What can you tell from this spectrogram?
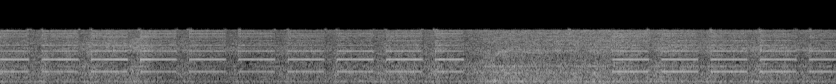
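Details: CO2 laser, aggressive facial resurfacing at 100 millijoules and density six during a face lift: continuous hiss with rhythmic beeping, about two per second, briefly pausing.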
